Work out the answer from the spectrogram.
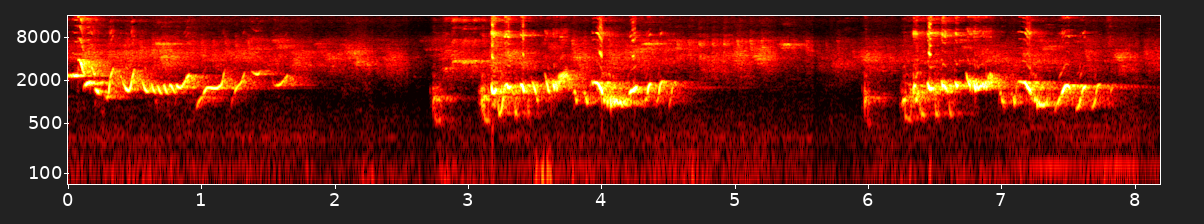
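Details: Borneo white-rumped shama, a Kalimantan bird, singing 'full isian' song: three loud phrases of stuttering, chattering descending notes separated by pauses of about a second, with faint low hum.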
